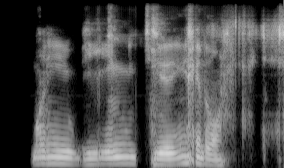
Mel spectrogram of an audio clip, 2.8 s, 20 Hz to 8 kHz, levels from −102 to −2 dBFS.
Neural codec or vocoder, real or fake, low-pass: codec, 16 kHz, 2 kbps, X-Codec, HuBERT features, trained on LibriSpeech; fake; 7.2 kHz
